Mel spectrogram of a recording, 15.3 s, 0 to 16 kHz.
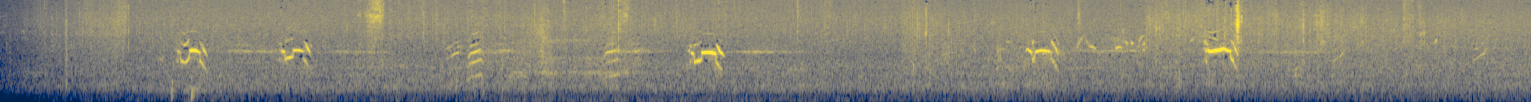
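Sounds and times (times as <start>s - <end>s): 
steady hiss of background noise: 0.0s - 15.3s
Western marsh harrier giving thin arching whistled calls: 1.8s - 2.1s, 2.7s - 3.8s, 4.6s - 7.8s, 12.0s - 12.4s.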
